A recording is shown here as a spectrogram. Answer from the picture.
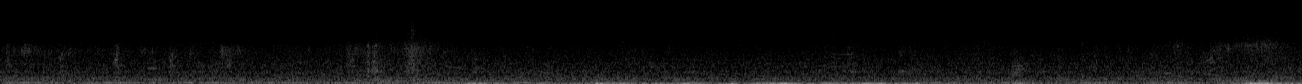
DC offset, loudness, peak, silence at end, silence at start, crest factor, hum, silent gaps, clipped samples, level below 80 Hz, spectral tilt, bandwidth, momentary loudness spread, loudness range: under 0.1%; -51 LUFS; -26 dBFS; 0 s; 0 s; 18 dB; none; none; under 0.1%; -48 dBFS; -6 dB/octave; 11.5 kHz; 4 LU; 1 LU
